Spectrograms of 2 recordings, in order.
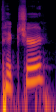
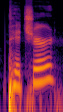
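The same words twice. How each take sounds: First: The k sound is clearly pronounced. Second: The k sound is dropped, like pitcher. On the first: "instead of picture" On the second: "a good one is um picture instead of"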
